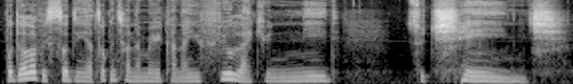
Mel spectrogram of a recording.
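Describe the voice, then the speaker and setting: A woman's voice: low-pitched, moderate pace, dry recording. A middle-aged woman with a Nigerian accent, giving an earnest, emphatic motivational talk to camera. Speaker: vlogger.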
